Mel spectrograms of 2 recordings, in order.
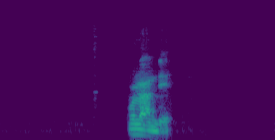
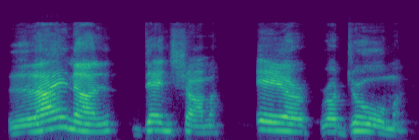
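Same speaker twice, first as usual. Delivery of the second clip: slow reading; 2 semitones higher, much slower than usual. Real, not acted. Reading listing slowly.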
